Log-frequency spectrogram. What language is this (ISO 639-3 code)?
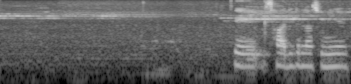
doi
